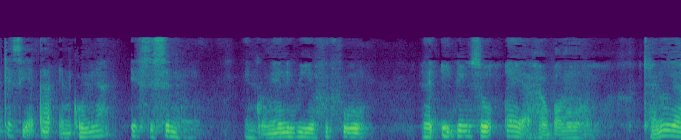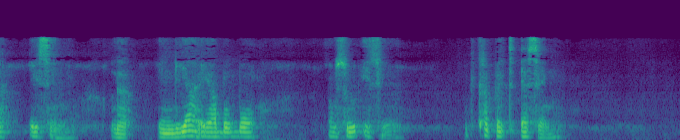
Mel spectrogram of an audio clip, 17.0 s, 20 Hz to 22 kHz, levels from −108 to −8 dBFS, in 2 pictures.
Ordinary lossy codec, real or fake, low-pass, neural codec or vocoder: MP3, 32 kbps; fake; 7.2 kHz; codec, 16 kHz, 1.1 kbps, Voila-Tokenizer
